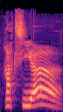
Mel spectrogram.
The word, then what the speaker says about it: Garcia: La tenista Renata Sarasúa logró un histórico triunfo en el US Open al imponerse en dos sets a la francesa Caroline Garcia, que en francés se pronuncia Garcia.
